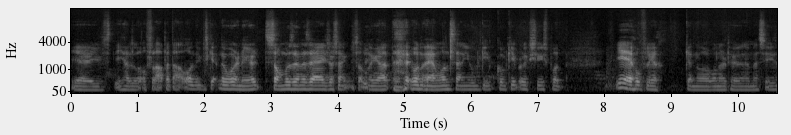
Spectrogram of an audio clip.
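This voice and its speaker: In a Northern Irish accent, the speaker talks at a very fast pace with fairly even intonation and big swings in loudness. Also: man, medium pitch for a man. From Belfast, Northern Ireland. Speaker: professional footballer. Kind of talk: interview answer. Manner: affable, relaxed.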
